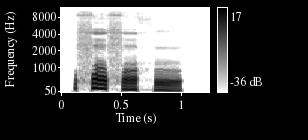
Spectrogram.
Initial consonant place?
labial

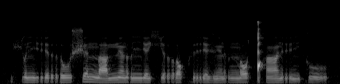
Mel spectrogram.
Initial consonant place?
palatal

